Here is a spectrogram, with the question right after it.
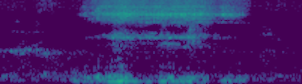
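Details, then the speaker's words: Toby, a small dog, snores with his eyes open: a low, rumbling snore with a snorting burst midway over quiet room noise; snoring. "you guys hear toby snort his eyes are open and he's snoring how are you snoring hey you're snoring and your eyes are open what the heck's going on"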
